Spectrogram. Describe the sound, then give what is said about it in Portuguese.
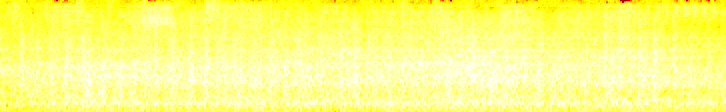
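A train rolls past, a loud, steady rumble of wheels on rails with a rapid clattering rhythm and hissing noise that stays at full strength throughout, with no voices. “Olhei o trem passar violentamente diante de meus olhos.”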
